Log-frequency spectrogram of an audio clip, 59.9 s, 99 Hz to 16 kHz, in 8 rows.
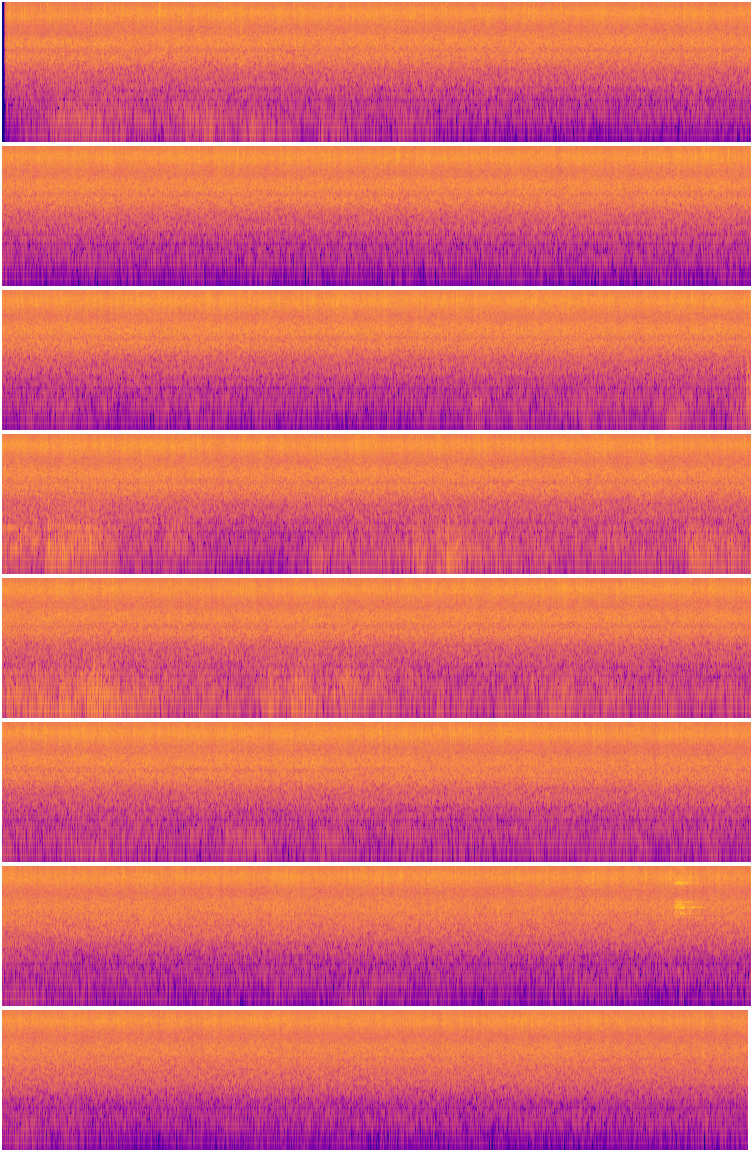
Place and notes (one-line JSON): {"title": "Calle 29 nro 16A-47 - LLUVIA Y TRUENOS MOCOA 05 ABRIL 2019", "date": "2019-04-05 22:10:00", "description": "Llueve en Mocoa. A dos años de la avalancha que, según cifras oficiales registró más de 350 muertos, y que según las comunidades podrían haber llegado a más de 1.000. Dos años en donde cada vez que llueve de esta manera, la gente no duerme, el trauma persiste. 45 días sin suministro de agua.", "latitude": "1.16", "longitude": "-76.65", "altitude": "652", "timezone": "America/Bogota"}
